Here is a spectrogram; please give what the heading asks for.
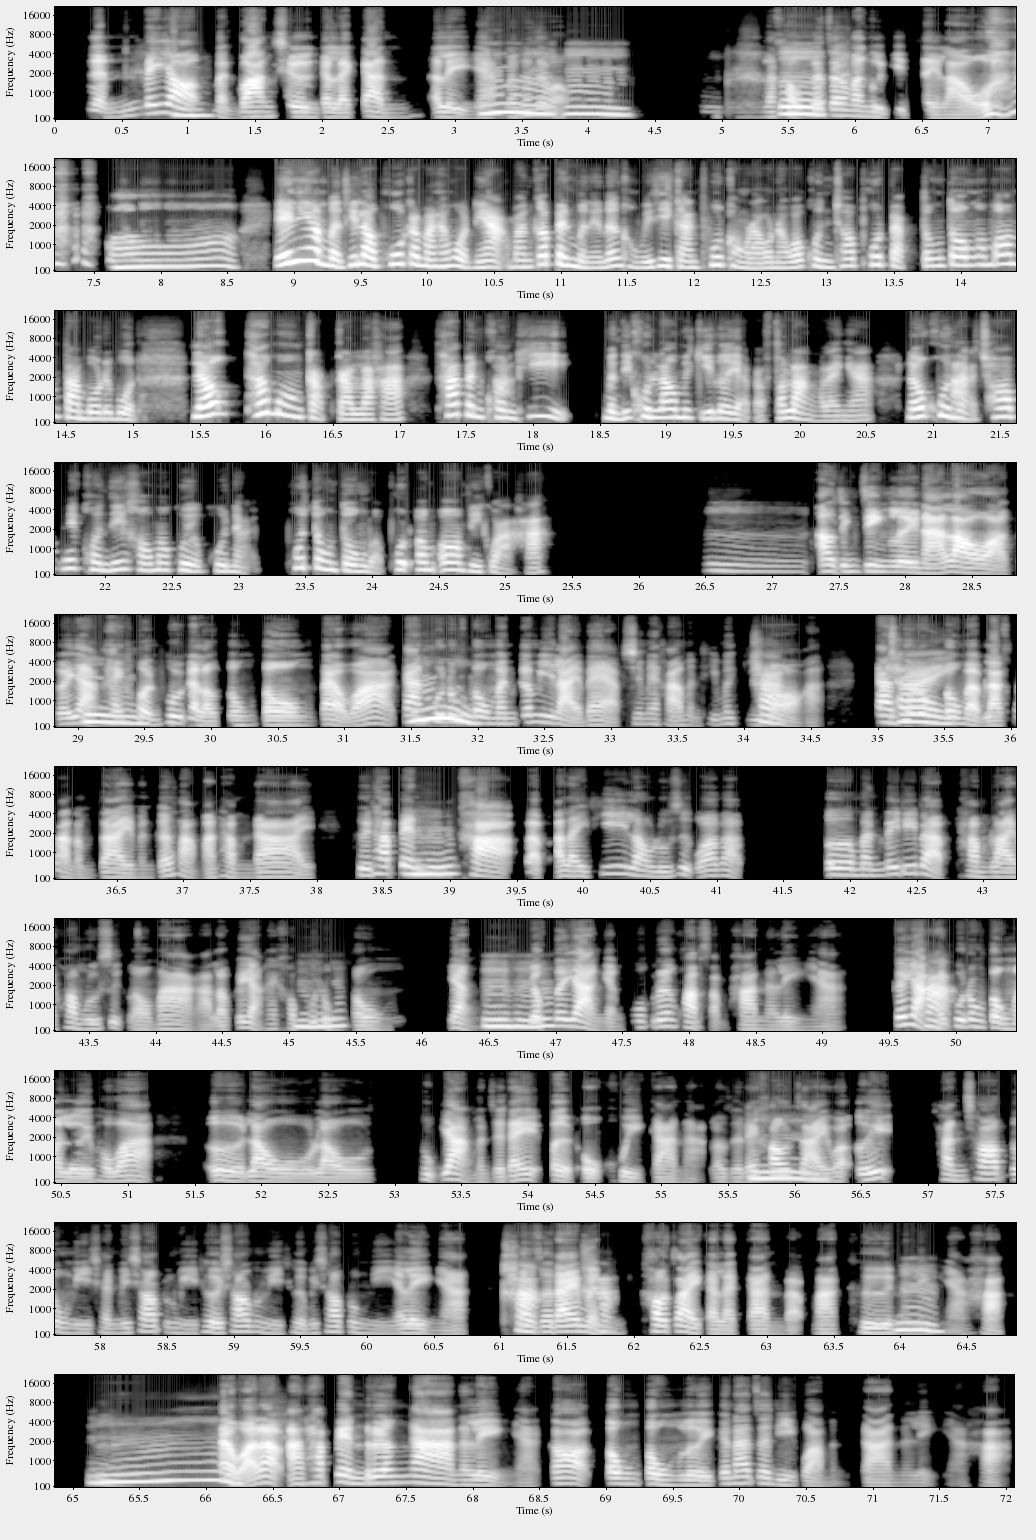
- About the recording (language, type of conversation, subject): Thai, podcast, เวลาถูกให้ข้อสังเกต คุณชอบให้คนพูดตรงๆ หรือพูดอ้อมๆ มากกว่ากัน?
- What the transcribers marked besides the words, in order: tapping; chuckle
